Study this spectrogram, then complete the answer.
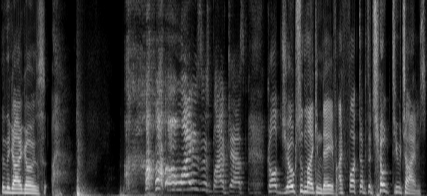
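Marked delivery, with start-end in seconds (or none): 2.9-8.5 slow, high words through laughter; laughing. Real, not acted. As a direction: crack up at your own flub. Laughing at own flubbed joke.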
